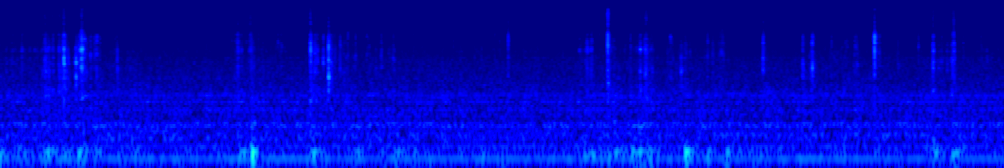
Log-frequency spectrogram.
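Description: A small-bladed knife shaves thin flakes off a palm-sized, solid, light brown household soap bar held in the hand. Quiet, crisp scrape-cuts come in irregular bursts over a steady low hum, each one brief with a bright edge.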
